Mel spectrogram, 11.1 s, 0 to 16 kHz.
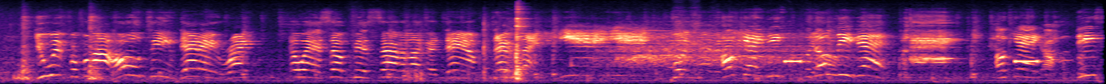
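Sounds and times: voices talking and shouting: 0:00.4 - 0:11.0.

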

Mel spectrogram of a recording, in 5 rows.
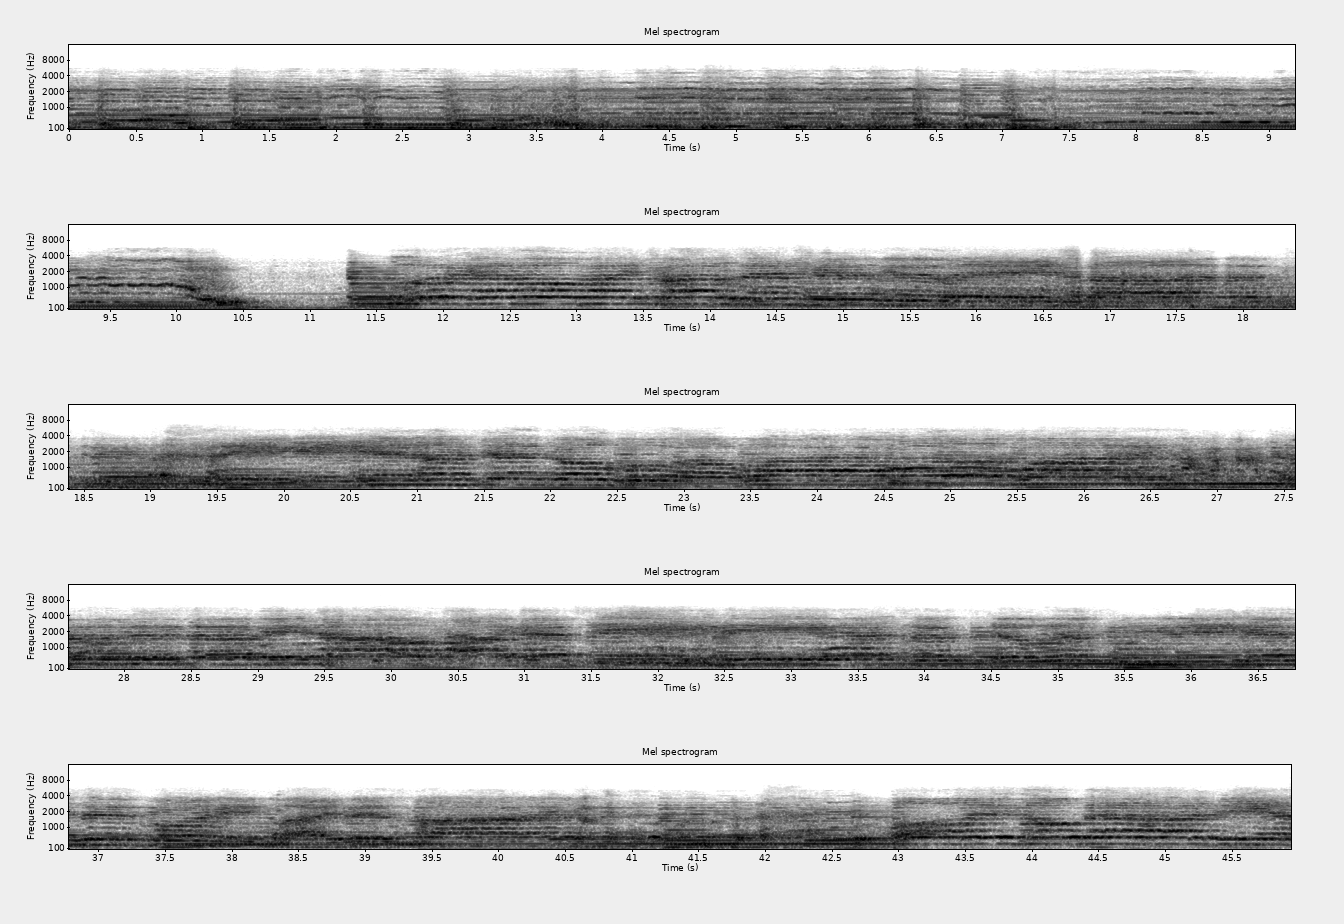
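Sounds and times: chorus singing held notes: 0:04.8 - 0:45.9.

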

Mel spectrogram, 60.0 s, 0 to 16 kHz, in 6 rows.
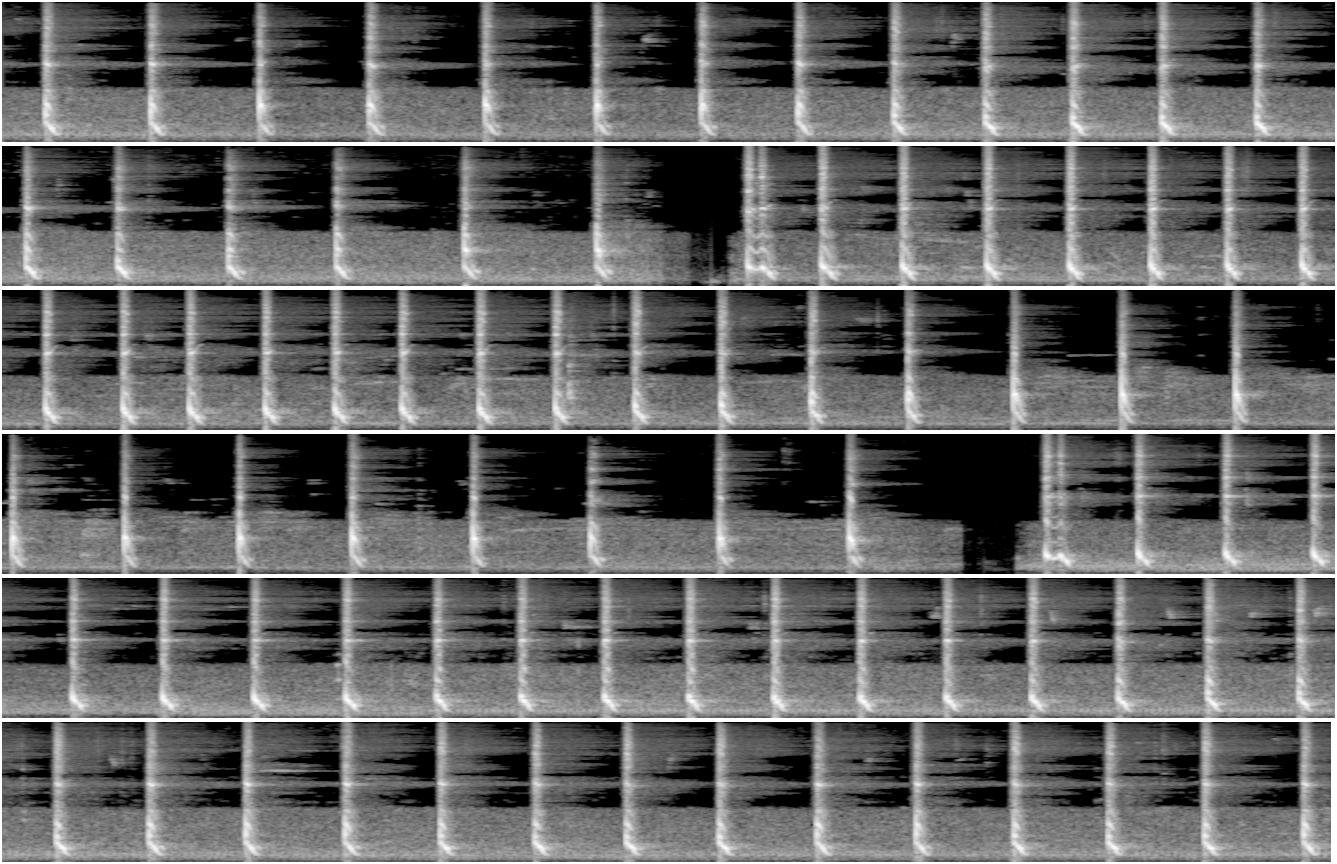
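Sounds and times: bird calling short notes: 0:00.0 - 0:15.0, 0:15.6 - 0:36.9, 0:37.7 - 0:59.9.

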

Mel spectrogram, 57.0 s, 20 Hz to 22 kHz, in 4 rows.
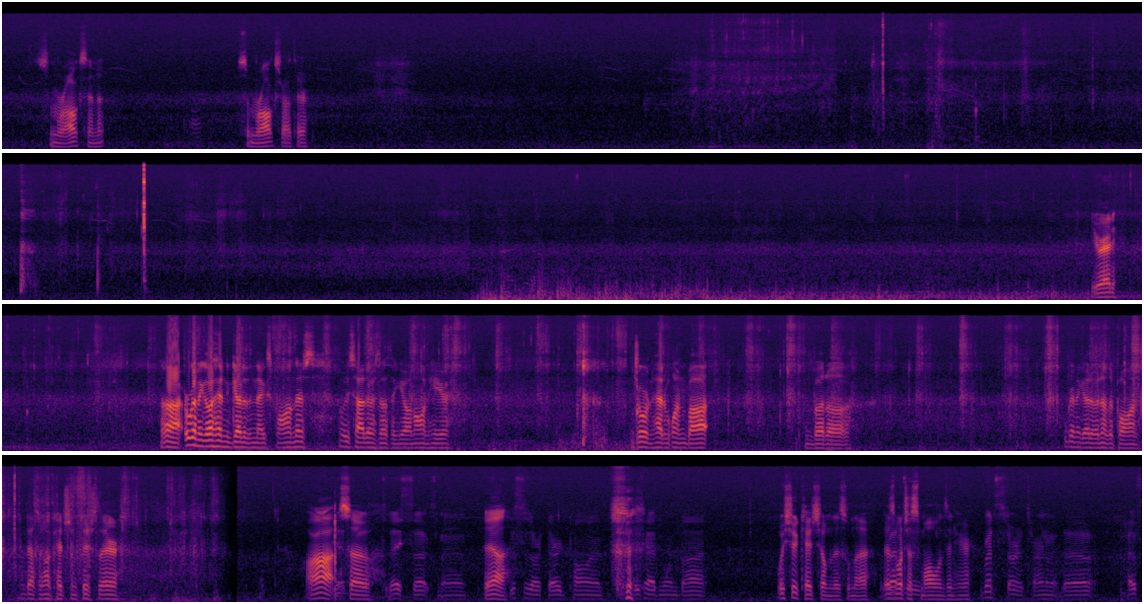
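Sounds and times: fishing rod handling rustle: 0:08.4 - 0:13.0
footsteps crunching dry leaves: 0:08.4 - 0:18.3, 0:27.6 - 0:45.6.

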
